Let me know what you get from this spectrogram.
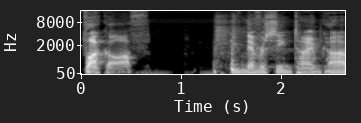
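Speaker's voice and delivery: outraged, disbelieving, angry blurted outburst. Retelling a colleague's reaction to not having seen the film: imitating an angry colleague. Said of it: "He got really angry with me".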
